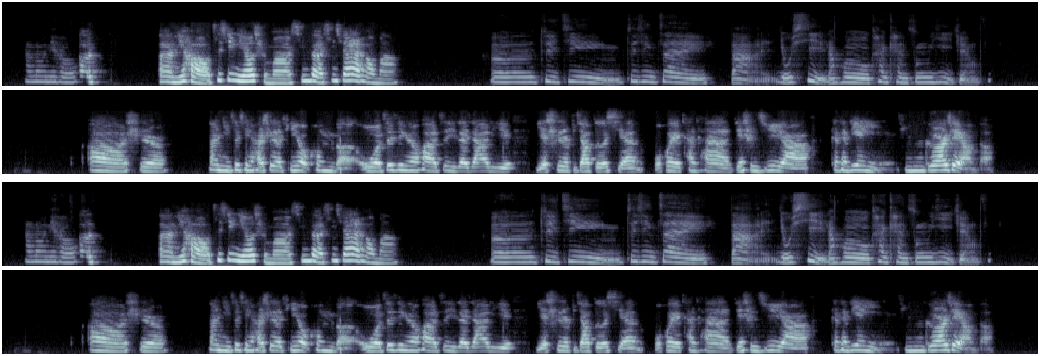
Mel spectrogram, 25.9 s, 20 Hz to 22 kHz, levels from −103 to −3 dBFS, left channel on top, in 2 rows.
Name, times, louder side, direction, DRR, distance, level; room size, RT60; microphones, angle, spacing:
voice 1, 0.3-1.0 6.1-12.2, right 1 dB, 30° right, 4.7 m, -41 dB
voice 2, 2.0-4.9 14.0-15.0 15.5-19.3 19.6-23.0 23.3-25.3, left 2 dB, 35° left, 3.2 m, -27 dB
head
